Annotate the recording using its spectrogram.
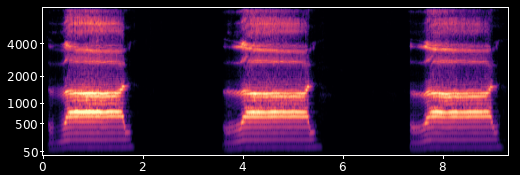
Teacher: ذال کو ادا کرتے وقت زبان کی نوک اوپر کے سامنے والے دانتوں کی نوک پر رکھیں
